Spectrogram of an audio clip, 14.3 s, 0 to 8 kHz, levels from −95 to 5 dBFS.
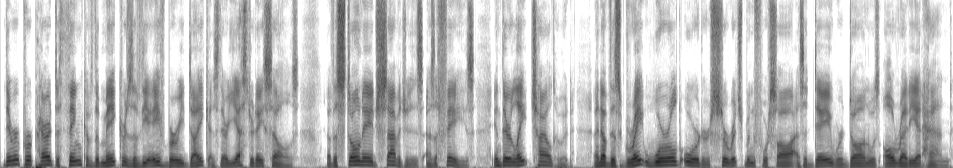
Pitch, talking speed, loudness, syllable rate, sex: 135 Hz, 195 wpm, -19 LUFS, 5.3 syllables/s, male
